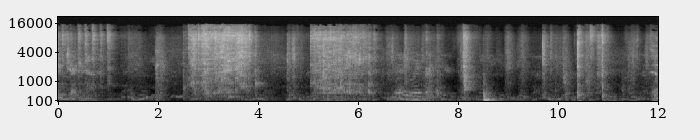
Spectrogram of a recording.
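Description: Steel mason's trowel scraping through wet mortar twice, each stroke lasting over a second, followed by sharp taps and one heavier knock as a brick is set and tapped into its mortar bed.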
